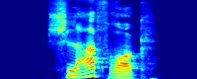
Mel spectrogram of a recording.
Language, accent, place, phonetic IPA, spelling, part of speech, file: German, Germany, Berlin, [ˈʃlaːfˌʁɔk], Schlafrock, noun, De-Schlafrock.ogg
- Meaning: any robe-like garment worn before dressing, especially a dressing gown/bathrobe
